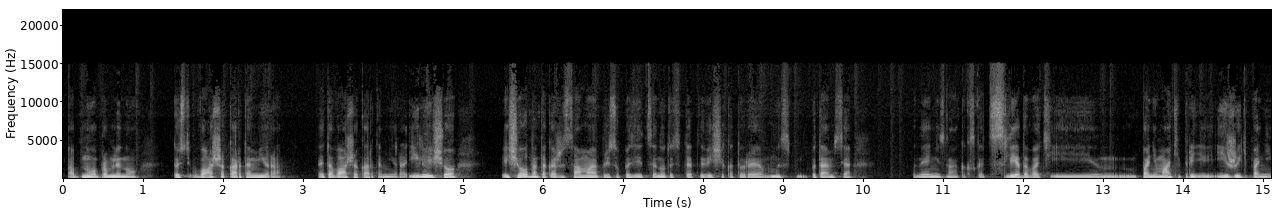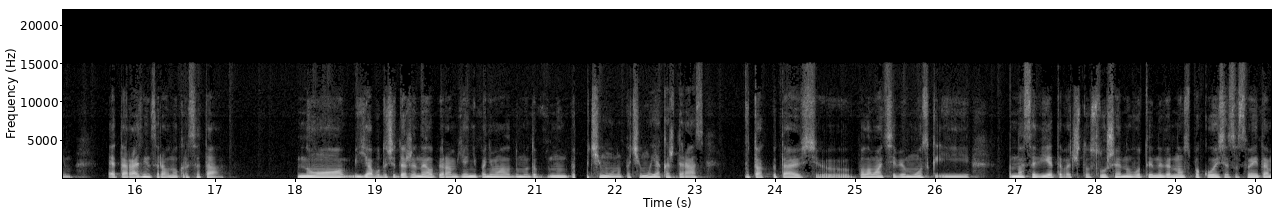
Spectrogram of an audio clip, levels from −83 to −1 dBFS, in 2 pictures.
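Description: Just after "понимала думаю да ну", at 21.49 s, the speech cuts out completely for 0.16 s, until 21.65 s. This playback stall is most likely the player running out of buffered data or its output thread being blocked. The speech then resumes where it stopped.

From 21.65 to 23.26 s, ending just before "вот так пытаюсь э", the player does a catch-up at higher speed, resampling to 1.1 times normal speed to recover the lost time. The speech sounds hurried and raised by about one and a half semitones, then drops back to normal pitch and pace. The room noise, about 41 dB below the speech, continues beneath it.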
